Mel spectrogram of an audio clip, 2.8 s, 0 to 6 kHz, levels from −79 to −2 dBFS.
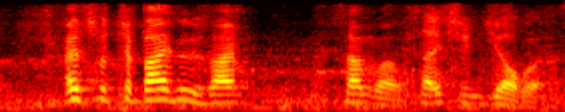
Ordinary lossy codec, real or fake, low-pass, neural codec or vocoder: AAC, 32 kbps; fake; 5.4 kHz; codec, 16 kHz, 1.1 kbps, Voila-Tokenizer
